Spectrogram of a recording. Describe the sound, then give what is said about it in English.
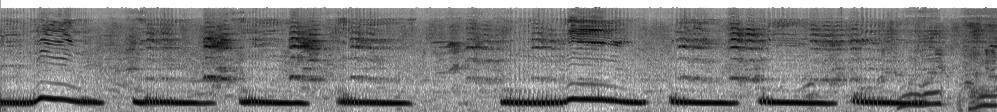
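A person imitates a mourning dove with a series of low, hollow hooting coos, each held steady then sliding down, repeated about eight times in a slow, even rhythm. “Now, if you're doing that, you can do a mourning dove.”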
